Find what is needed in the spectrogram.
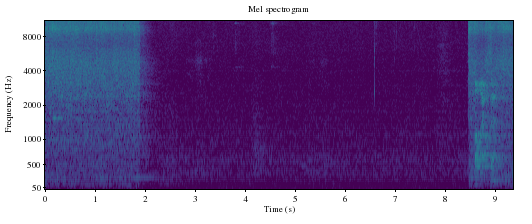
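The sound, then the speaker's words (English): A loud, steady hiss of water spraying from a lab bathroom shower, started by voice command to an Alexa device, fills the first two seconds, drops away to near quiet, then surges back in strongly at the very end. “Alexa, start the shower.”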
